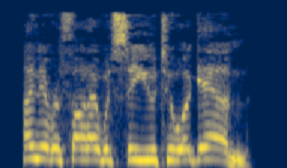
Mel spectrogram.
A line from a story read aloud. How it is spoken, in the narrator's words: she yelled over the sound of hooves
